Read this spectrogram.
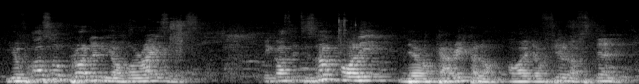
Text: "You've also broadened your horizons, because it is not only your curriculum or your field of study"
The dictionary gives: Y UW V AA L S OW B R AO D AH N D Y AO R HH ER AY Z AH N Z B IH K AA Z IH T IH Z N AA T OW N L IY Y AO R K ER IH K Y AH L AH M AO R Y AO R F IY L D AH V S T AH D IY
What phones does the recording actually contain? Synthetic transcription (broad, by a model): Y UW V AA L S OW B R AO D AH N Y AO HH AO AY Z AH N S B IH K AA S IH T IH S N AA T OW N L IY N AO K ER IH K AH L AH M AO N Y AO F IY L D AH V S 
